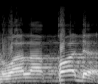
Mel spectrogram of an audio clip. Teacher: Qalqalah itu dipantulkan. Walaqad, dalnya dipantulkan.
